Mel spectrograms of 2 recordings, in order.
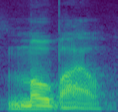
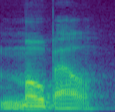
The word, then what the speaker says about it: mobile: It is mobile, not mobile, like in American English. The I is long and distinct.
